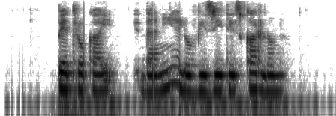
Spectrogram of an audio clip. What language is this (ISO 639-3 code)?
epo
